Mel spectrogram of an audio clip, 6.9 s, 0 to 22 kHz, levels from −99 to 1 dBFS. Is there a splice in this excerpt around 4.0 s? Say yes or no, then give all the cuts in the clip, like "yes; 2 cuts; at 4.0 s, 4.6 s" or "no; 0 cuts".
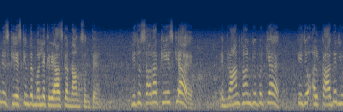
no; 0 cuts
